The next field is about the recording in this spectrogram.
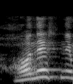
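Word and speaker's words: honest: अवर येतंय लक्षामध्ये याला ऑनेस्टने म्हणे मी ऑनेस्ट इथं एच काय आहे सायलेंट तर उच्चार कुठून होतोय ओ पासून म्हणून अन ऑनेस्ट येतंय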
